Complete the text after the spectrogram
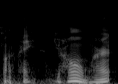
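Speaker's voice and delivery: very soft, uncomfortably intimate mock reassurance; whispered under the table to unsettle; creepy hushed whisper. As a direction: whisper it close, coaxing. Creepy uncle murmurs under the table.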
